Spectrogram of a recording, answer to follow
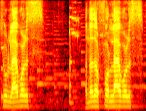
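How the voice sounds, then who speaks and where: A man's voice: medium pitch, monotone, a little slow, faint music behind. A man streaming a game, chatting loosely and laughing, often saying "bro" and "man.". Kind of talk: casual livestream chat while playing.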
